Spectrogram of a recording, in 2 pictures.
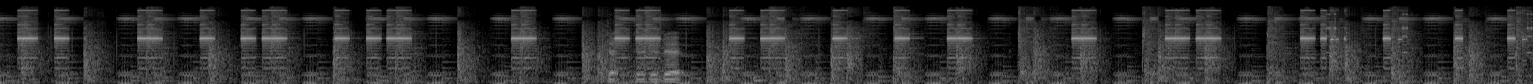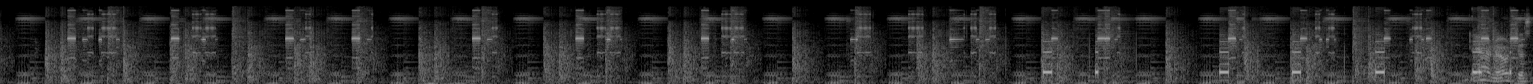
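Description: Moffenzeef GMO Eurorack module making glitchy telephone and dial-up computer noises, chopped into fast, irregular stuttering bursts with high buzzy tones, as Maths modulation mauls it into semi-rhythmic chaos.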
